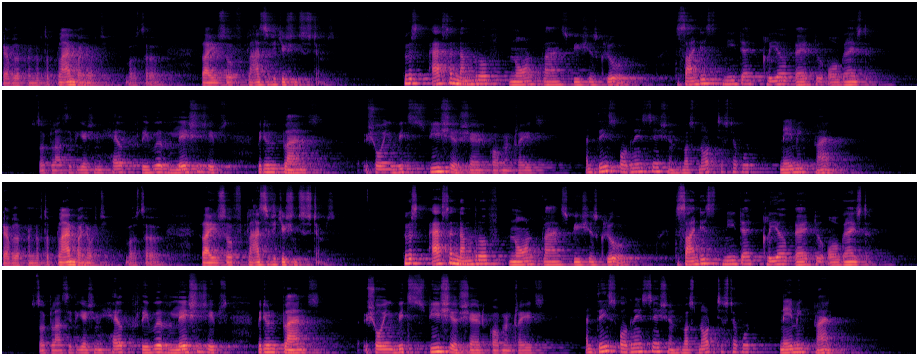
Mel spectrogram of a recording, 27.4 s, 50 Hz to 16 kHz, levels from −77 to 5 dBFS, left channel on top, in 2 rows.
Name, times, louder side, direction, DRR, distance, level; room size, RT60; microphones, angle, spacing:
voice 1, 0.0-1.5 1.9-2.4 3.0-4.8 6.0-9.4 10.1-13.1 14.2-17.1 17.6-18.5 19.1-21.8 22.5-25.0 25.4-26.2, right 3 dB, 30° right, 9 dB, 0.3 m, -27 dB
8.5 x 8.0 x 2.8 m, 1.5 s
head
